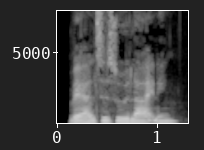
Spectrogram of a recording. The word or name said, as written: værelsesudlejning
